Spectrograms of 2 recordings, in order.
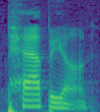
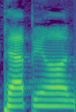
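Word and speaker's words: papillon: look at his face he is a papon it's spelled p a p i l l o n I think there might be an i i o n anyway papon it's like a French word uh I think it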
